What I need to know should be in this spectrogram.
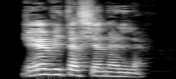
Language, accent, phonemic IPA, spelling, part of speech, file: French, Canada, /ɡʁa.vi.ta.sjɔ.nɛl/, gravitationnel, adjective, LL-Q150 (fra)-gravitationnel.wav
- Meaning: gravitational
